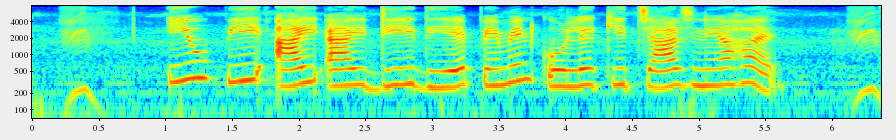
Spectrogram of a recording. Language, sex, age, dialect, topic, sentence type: Bengali, female, 18-24, Rajbangshi, banking, question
